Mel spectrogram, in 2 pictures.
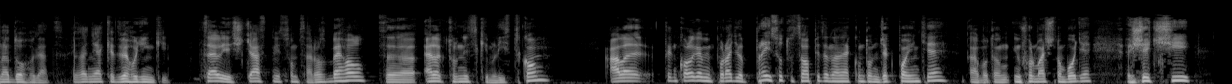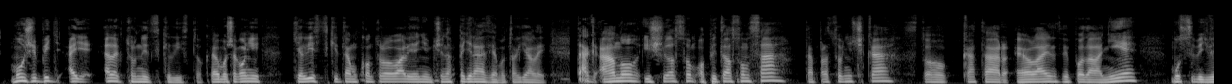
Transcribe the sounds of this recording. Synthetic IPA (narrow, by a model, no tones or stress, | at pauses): nad̪ɔɦʎat̪zaɲɛakɛd̪ʋɛɦɔɟiŋki | t͡sɛliːʃcast̪nisɔmsaɾɔzbɛɦɔlz̥ʔɛlɛkt̪ɾɔnit͡skiːmlist̪kɔm | ʔalɛt̪ɛnkɔlɛɡamipɔɾaɟilpɾɛist̪ɔt̪usaɔpiːt̪̬anaɲɛakɔmt̪ɔmd͡ʒɛkpɔincɛalɛbɔt̪ɔminfɔɾmat͡ʃnɔmbɔɟɛʒɛt͡ʃi | mʊɔʒɛbiɟajɛlɛk̚t̪ɾɔnit͡skilist̪ɔɡalɛbɔfʃaɡɔɲit̪ɪɛlist̪kit̪amkɔnt̪ɾɔlɔʋaliaɲɛʋiɛmt͡ʃinapɛɟɾaːzialbɔt̪aɡɟalɛjt̪a̰ɡaːnɔiʃɪɛlsɔmʔɔpiːt̪alsɔmsat̪aːpɾat͡sɔʊɲit͡ʃkast̪ɔɦɔkat̪aɾɛɾlajnzmipɔʋɛd̪alaɲɪɛ | musiːbiɟ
